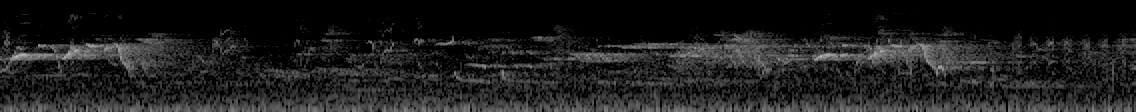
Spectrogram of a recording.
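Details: Regent Honeyeater in temperate woodland of the Capertee Valley, NSW, Australia, giving soft, chuckling bursts of quick, high chattering notes in two bouts, with faint calls from other birds in the background.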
